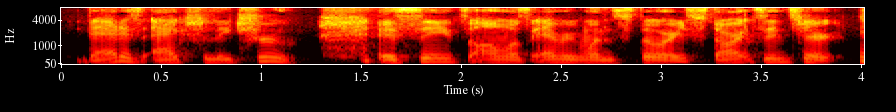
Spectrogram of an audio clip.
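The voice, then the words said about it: Southern American twang. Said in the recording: “you got that good southern thing going ... the southern twang ... The southern twang, I love it.”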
